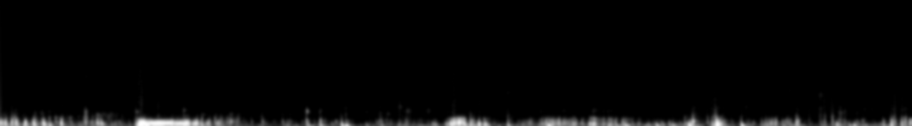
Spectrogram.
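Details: Bowel sounds (borborygmi): constant gurgling and deep growling stomach noises.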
